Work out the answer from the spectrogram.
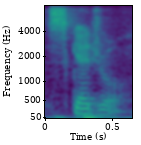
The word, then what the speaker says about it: schedule: The next word is schedule. So this word has 2 syllables, and it can be confusing because of that CH. It doesn't have a ch sound. It has a k sound, like a K sound.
